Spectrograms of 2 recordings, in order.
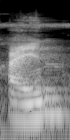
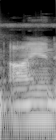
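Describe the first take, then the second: First: "ayin" opened with a throat consonant; ayin with guttural. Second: Said in the usual way. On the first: Shown as a demonstration. Host demonstrating reconstructed Hebrew, guttural "ayin". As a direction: start "ayin" on the Arabic throat sound. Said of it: "with the uh sound". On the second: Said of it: "pronouncing ayin as ayin".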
